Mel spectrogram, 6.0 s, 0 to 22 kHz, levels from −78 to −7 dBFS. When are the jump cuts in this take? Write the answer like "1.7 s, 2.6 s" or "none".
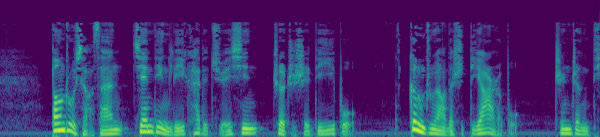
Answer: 2.7 s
